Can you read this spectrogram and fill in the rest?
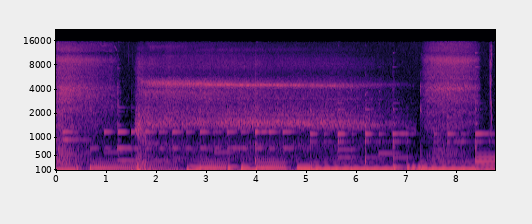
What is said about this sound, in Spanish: Mira, voy a, voy a poner los labios para que se escuche. Cuando en realidad todos deberíamos respirar al máximo, así.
